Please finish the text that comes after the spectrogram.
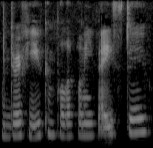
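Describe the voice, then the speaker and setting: A young woman, a nursery teacher, reading a children's story expressively and gently, as if to small children. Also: medium pitch, steady tone, moderate pace, a little hiss or hum. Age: young adult. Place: indoor room at home.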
